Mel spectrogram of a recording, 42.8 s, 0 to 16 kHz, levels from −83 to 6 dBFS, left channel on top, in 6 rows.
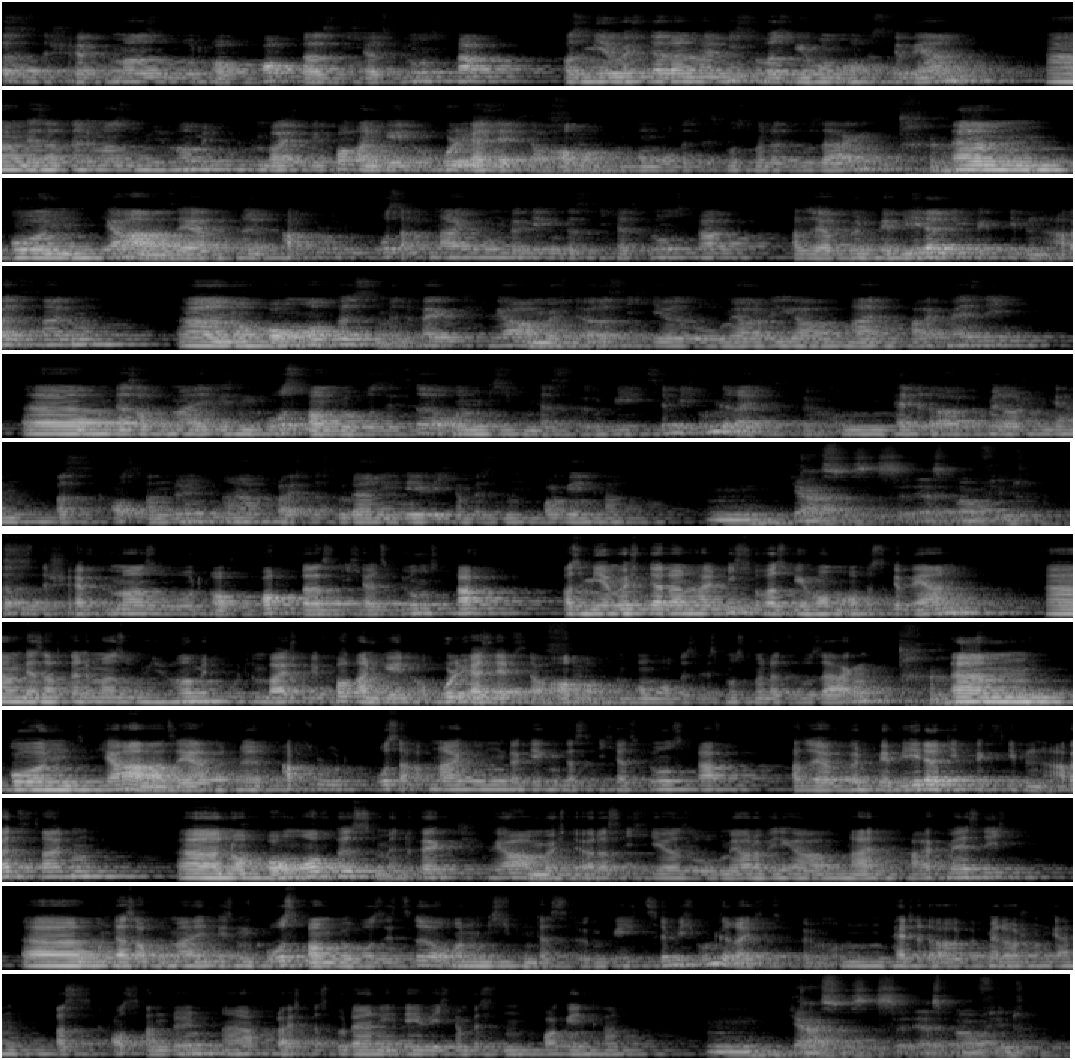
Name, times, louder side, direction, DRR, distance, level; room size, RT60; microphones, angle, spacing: voice 1, 0.0-3.2 3.7-6.4 7.0-12.9 13.5-14.0 14.3-18.1 18.4-19.1 19.5-20.7 21.0-22.0 22.6-24.3 24.7-28.1 28.7-33.6 33.9-35.8 36.1-36.2 36.4-37.7 37.9-39.9, right 1 dB, 65° right, 4 dB, 1.0 m, -32 dB
voice 2, 13.1-13.5 13.8-13.9 40.4-42.5, equal, 35° right, -2 dB, 1.8 m, -39 dB
8.8 x 7.2 x 3.1 m, 1.3 s
head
